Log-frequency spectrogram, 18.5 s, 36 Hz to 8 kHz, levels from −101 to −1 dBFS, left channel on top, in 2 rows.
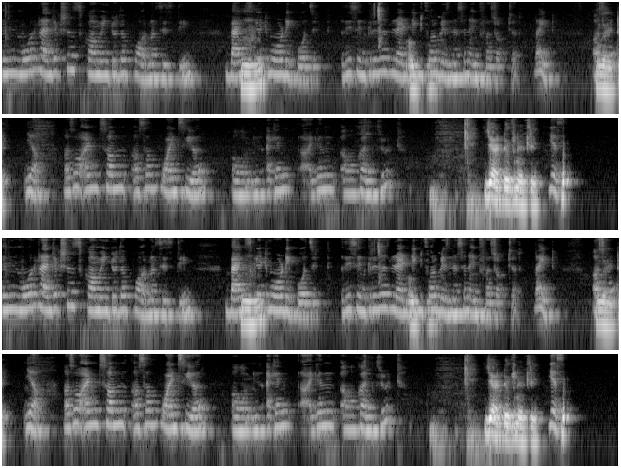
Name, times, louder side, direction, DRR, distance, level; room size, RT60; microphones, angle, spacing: voice 1, 0.0-3.0 3.4-4.8 5.1-8.4 8.9-9.3 9.6-12.4 12.7-15.3 16.9-17.0 17.5-17.7, right 2 dB, 40° right, 0.5 m, -36 dB
voice 2, 3.6-3.9 6.1-6.5 8.9-9.2 15.7-15.8 16.2-17.3, equal, 25° left, 0.5 m, -22 dB
11.5 x 4.4 x 4.4 m
head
